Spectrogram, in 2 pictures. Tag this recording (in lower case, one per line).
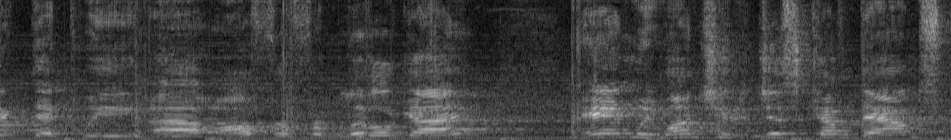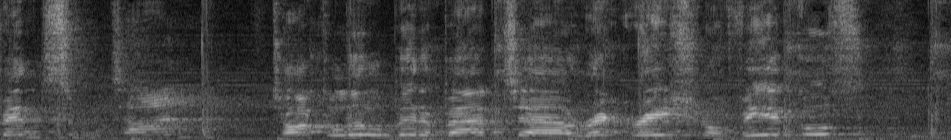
music
speech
